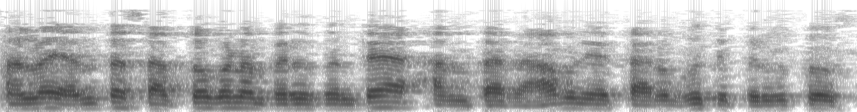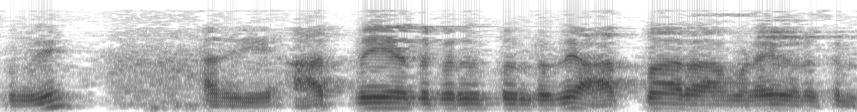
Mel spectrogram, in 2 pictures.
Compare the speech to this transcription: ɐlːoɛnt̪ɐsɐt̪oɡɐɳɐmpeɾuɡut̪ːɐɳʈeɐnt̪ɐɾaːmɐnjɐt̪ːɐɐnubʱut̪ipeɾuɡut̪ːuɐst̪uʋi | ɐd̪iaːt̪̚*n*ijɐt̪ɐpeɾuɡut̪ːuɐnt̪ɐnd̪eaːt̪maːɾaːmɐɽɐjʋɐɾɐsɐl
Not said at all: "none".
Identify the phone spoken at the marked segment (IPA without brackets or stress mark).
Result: m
